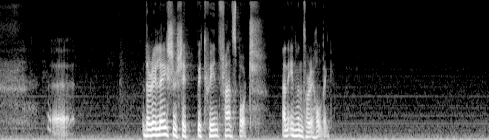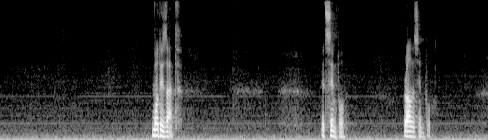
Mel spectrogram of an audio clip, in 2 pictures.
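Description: A man speaks in bursts with long pauses, in a large echoing hall.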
